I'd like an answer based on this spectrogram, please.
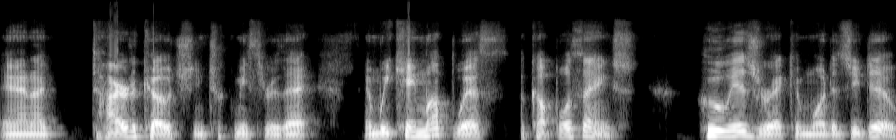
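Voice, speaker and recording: He talks with an American accent at a moderate pace. The man's pitch sits fairly low. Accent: New Jersey and Texan speech. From northern New Jersey. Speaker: business coach and author. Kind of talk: podcast interview.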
